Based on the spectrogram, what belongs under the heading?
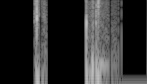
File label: HIT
